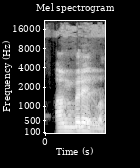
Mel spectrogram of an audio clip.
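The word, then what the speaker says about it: umbrella: من زمان كلمه امبريلا حرف اليو هنا سيادتك نطقته ايه ا امبريلا صوت متحرك يبقى طالما نطقت صوت متحرك هتستخدم لها ان انما اليو لو انت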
